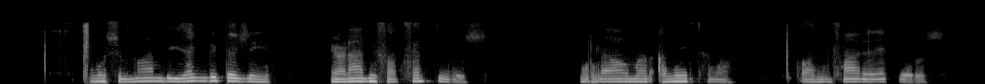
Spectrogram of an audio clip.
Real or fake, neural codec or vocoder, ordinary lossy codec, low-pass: fake; codec, 16 kHz, 1 kbps, X-Codec, HuBERT features, trained on balanced general audio; Opus, 16 kbps; 7.2 kHz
